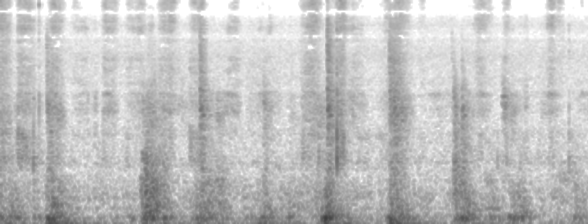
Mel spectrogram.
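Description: Knife blade shaving sprue nubs off plastic model-kit parts: a series of faint, irregular scrapes and soft knocks, roughly one every half second to second.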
